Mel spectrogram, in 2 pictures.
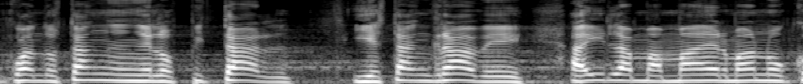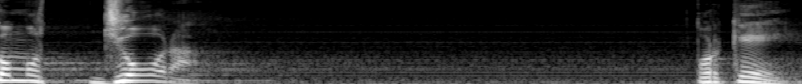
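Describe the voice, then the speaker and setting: Preacher guy, fervent and pleading, kinda high voice, long echo in the church. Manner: fervent, pleading, addresses listeners as brother. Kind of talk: sermon. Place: church hall. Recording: reverberant church hall.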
